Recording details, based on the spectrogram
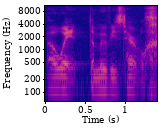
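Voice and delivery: ordinary talk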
